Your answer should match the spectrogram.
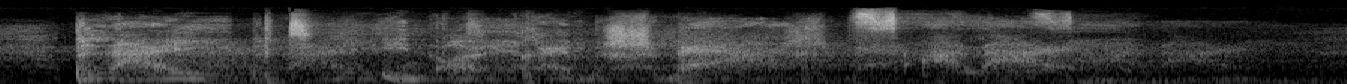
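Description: A voice whispering spoken lines, its hissed s-sounds standing out sharply.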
